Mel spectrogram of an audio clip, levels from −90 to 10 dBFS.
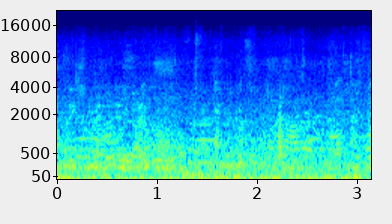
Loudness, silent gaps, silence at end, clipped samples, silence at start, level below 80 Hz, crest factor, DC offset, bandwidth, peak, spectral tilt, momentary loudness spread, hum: -36 LUFS; none; 0 s; under 0.1%; 0 s; -42 dBFS; 14 dB; under 0.1%; 16 kHz; -20 dBFS; -5.5 dB/octave; 3 LU; none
